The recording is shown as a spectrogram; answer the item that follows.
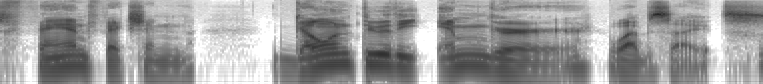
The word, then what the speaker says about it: Imgur: Imgur.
